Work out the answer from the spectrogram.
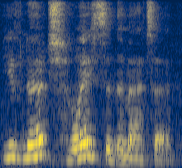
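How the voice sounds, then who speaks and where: Storybook noblewoman, played by a man: young, insistent, pitched up, drawn-out emphasis, recorded off-mic. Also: huge pitch swings, full character voice. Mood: urging, defiant. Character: spirited, insistent young noblewoman, daughter goading her father. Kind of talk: storybook dramatic reading. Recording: distant mic with faint noise.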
